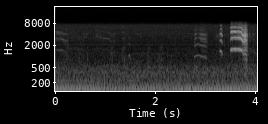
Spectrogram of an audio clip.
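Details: At a nesting burrow on Seal Island NWR, Maine, a Black guillemot gives a quick burst of clipped, stacked harmonic notes after faint earlier calls. Burrow camera recording from early morning, 07-05-2018, with a low droning rumble throughout.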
